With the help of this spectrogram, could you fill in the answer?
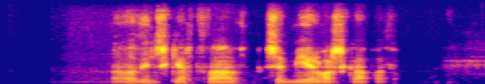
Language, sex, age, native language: Icelandic, male, 20-29, Icelandic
